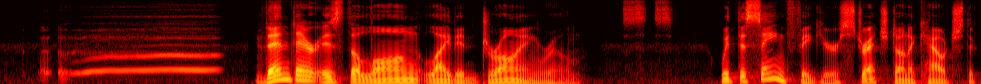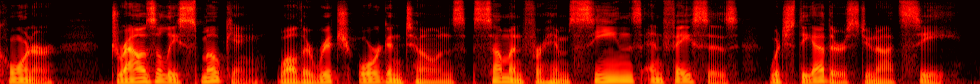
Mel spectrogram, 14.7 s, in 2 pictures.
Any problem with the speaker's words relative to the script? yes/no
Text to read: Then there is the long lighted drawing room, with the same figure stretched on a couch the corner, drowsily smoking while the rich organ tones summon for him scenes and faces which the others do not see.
no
